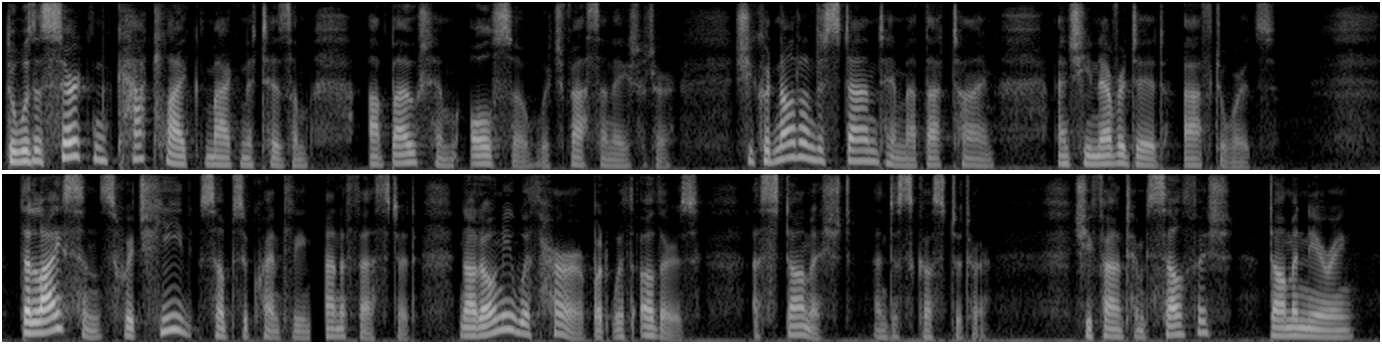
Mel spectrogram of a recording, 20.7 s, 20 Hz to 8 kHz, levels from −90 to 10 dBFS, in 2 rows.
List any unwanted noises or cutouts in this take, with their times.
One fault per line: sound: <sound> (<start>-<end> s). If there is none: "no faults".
sound: dropout (12.6-12.8 s)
